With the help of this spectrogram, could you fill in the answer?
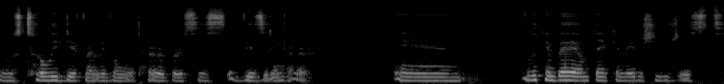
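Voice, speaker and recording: A woman with an American accent speaks at a fairly low pitch and a moderate pace. Her tone is dark, mellow and somewhat breathy. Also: fairly even intonation. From US South, rural. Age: adult. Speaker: personal storyteller. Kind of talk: personal testimony. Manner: halting.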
